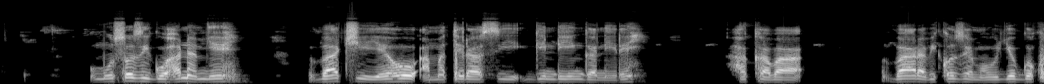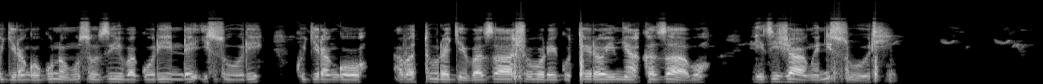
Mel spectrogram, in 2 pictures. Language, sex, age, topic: Kinyarwanda, male, 18-24, agriculture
